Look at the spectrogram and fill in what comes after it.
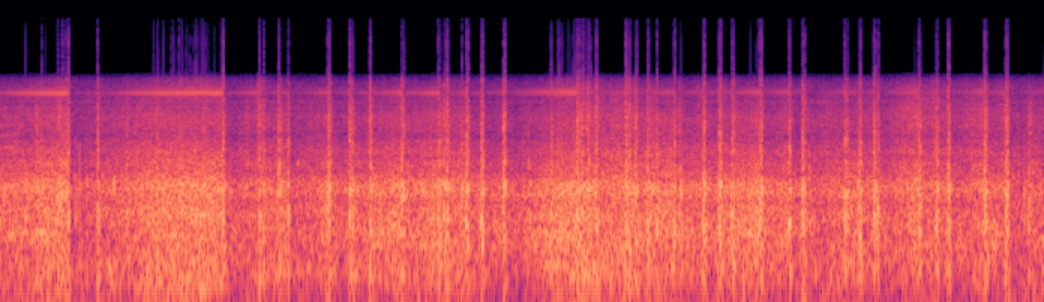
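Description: Aerial firework shells bursting in quick succession: a dense, continuous run of bangs and crackles.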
